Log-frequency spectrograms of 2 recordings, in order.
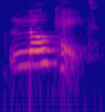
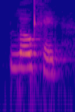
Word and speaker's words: locate: at the next one is it locate or locate it's the first one again it's locate locate be careful you probably a lot of people say locate because they're thinking of the word location sometimes when we change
